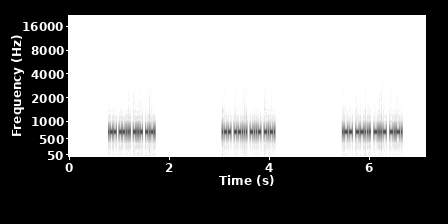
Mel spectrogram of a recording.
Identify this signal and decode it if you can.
Morse code, heard as a keyed tone, about 59 wpm, 700 Hz. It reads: W7XC W7XC W7XC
